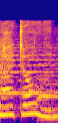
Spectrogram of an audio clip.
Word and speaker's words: Eidolon: The king is sending you to Mist to slay the Eidolon, isn't he?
